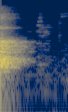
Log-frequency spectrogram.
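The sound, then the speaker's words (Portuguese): A single short, sharp, loud bark from a pet dog that cuts off quickly and leaves silence behind it. “editar o cachorro latindo.”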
